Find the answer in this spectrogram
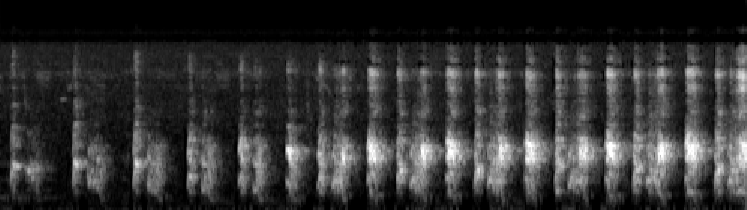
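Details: Chukar partridge call that begins with slow, soft clucks and swells into a louder, faster, rhythmic chuck-chuck series with a clear ringing tone in each note.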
